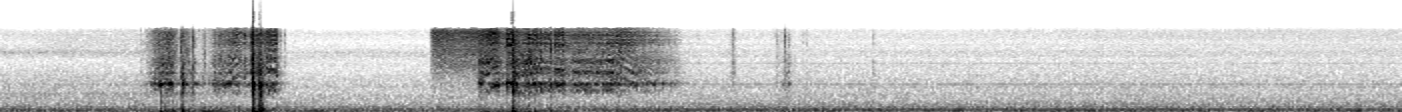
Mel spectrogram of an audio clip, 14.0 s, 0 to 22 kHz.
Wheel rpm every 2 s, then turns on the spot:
10, 70, 110, 40, 0, 0, 0.
6-8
